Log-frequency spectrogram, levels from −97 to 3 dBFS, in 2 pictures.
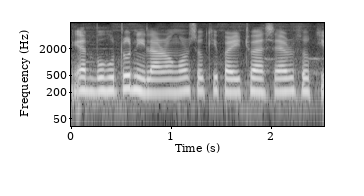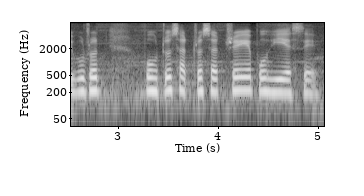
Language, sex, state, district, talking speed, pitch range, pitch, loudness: Assamese, female, Assam, Sonitpur, 165 wpm, 200-220 Hz, 210 Hz, -14 LUFS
